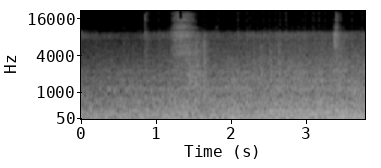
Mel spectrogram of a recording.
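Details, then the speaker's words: Vintage McGraw-Edison Comfort fan on low speed: steady hum with a fast, uneven rattle from start-up; source of the rattle not found. "We'll start with low. You can already hear the rattle."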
